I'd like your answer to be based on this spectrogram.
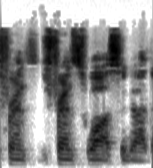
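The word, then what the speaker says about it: François Sagat: Oh, I would love to film with Francois Sagat. That's how you say his name, right? – Yeah.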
